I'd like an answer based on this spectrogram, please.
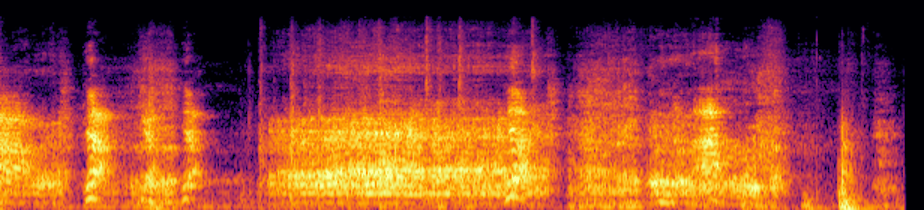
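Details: A Rottweiler gives a low, rumbling, purr-like grumble beside a caracal cat, with a person speaking nearby indoors.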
